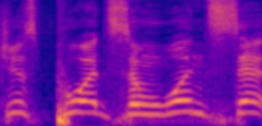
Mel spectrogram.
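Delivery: loud, very high-pitched put-on Brooklyn accent. Asked to read a promo line aloud, trying it in a brooklyn accent. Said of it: "read it in a Brooklyn accent".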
